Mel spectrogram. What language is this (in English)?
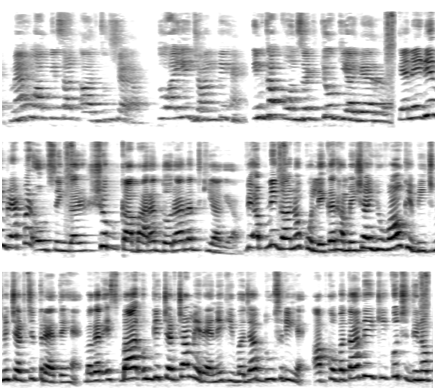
Hindi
